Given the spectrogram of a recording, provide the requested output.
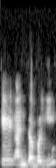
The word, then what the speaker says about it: knee: First one is K-N-E-E, knee.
